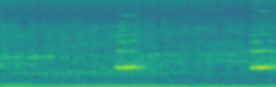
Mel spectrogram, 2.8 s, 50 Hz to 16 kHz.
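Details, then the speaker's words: Mk5 Ford Cortina 1.6 GL, Pinto engine, idling after Accuspark distributor fitted and timing set to 10 degrees: steady low idle with a short hollow goose-like hoot about every 1.25 s; PCV valve drawing fumes normally. "a very strange noise, and it's not James. It's not a goose flying overhead. It's this. So this is your positive crankcase ventilation, and it's all right."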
